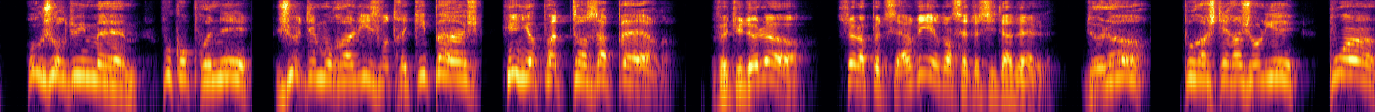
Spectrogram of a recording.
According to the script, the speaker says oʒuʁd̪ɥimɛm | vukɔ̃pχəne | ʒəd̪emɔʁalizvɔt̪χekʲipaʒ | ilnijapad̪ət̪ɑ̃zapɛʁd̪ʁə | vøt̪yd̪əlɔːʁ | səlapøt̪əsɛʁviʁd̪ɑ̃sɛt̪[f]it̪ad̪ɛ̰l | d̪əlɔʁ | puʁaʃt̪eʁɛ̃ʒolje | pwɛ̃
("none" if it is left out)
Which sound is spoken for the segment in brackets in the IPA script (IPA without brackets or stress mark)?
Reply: s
